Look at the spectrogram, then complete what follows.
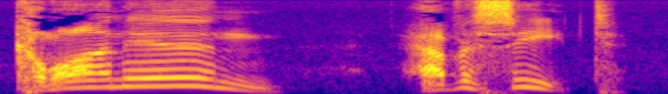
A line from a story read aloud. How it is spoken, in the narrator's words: Old man spider called out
